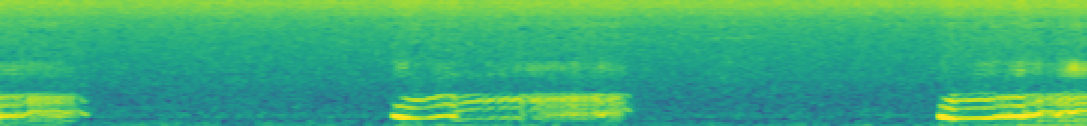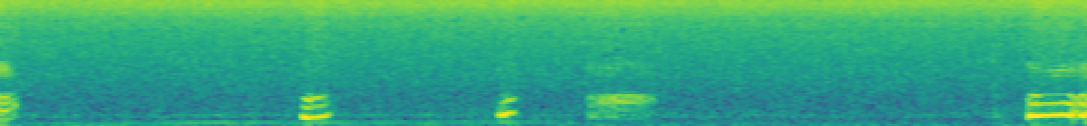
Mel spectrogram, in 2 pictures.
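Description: A Sphynx cat snores in rough, buzzy bursts that come every few seconds.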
